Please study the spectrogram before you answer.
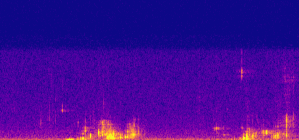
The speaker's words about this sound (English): Do you know what? Another quick sip of tea because I want to get into this.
